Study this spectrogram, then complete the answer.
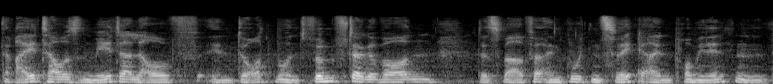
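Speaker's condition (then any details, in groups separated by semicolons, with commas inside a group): Parkinson's disease; exercise as ongoing therapy, running, table tennis, boxing, swimming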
